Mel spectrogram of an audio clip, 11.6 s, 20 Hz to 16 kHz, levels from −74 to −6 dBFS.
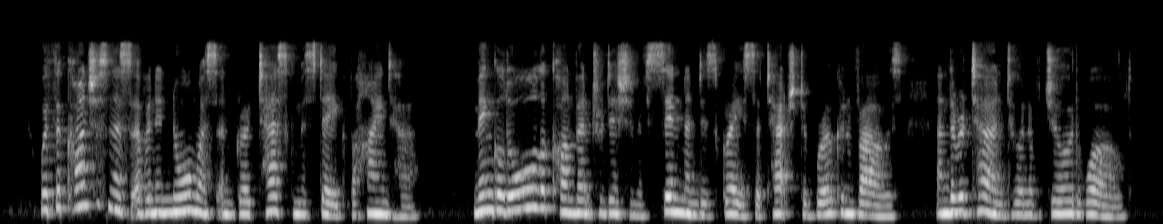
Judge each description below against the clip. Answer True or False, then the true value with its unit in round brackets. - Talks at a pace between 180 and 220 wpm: False (160 wpm)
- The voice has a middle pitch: False (205 Hz)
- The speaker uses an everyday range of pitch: True (3.8 semitones)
